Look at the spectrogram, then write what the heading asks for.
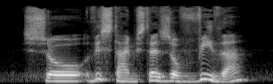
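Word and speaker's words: βίδα: So we have vida, vida. Pronunciation again in the first syllable, vida. Again, if the tone was in the second syllable, it will be vida. But this one is on the first syllable, so it's vida.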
